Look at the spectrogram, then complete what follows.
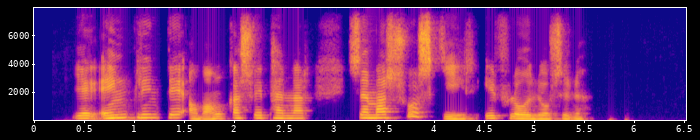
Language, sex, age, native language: Icelandic, female, 60-69, Icelandic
